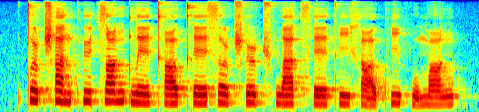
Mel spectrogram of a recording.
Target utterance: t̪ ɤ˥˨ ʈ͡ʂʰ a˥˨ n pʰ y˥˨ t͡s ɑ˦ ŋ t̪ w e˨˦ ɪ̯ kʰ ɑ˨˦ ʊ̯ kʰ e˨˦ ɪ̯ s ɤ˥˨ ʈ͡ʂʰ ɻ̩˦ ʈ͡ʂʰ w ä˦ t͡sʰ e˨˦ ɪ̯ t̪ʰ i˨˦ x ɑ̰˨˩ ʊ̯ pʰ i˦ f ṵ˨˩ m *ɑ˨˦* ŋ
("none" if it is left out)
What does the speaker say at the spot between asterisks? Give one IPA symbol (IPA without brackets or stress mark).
ɑ˨˦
